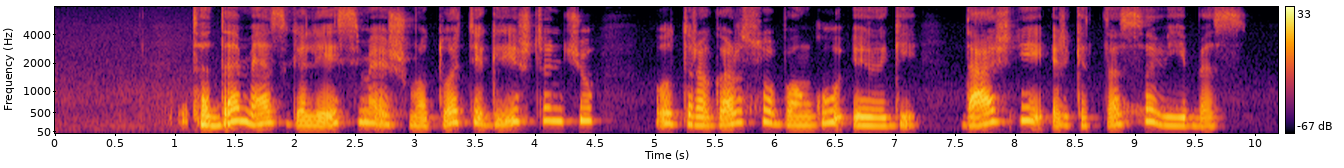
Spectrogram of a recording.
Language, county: Lithuanian, Marijampolė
